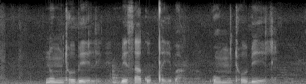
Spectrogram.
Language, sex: Xhosa, male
